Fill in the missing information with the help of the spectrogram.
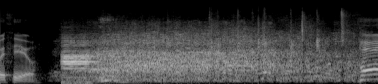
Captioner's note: laughter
